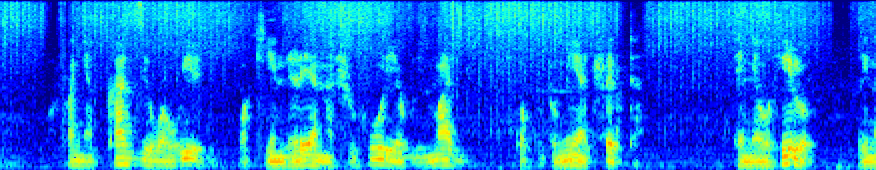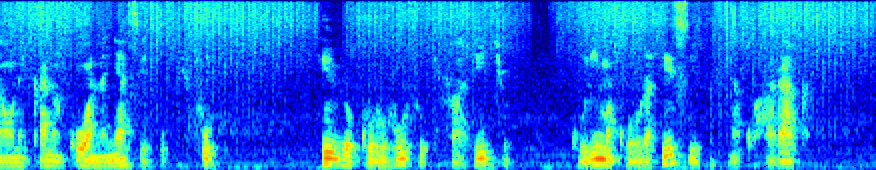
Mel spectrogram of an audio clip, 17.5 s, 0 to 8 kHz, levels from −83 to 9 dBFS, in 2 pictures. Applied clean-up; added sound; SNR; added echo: none; Rattle / Rattle (instrument); 12 dB; none.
